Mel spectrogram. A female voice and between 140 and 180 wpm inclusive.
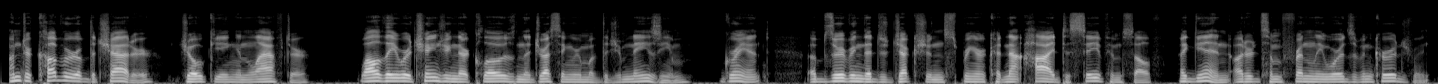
No: male; average, 165 wpm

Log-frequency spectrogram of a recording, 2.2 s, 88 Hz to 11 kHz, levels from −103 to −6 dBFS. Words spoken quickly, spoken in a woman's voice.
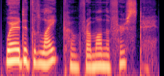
Yes: fast, 275 wpm; female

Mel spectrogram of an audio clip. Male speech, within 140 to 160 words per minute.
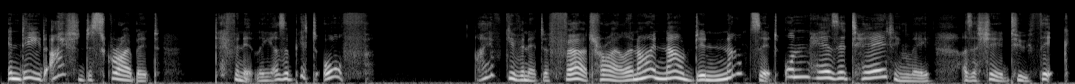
No: female; average, 155 wpm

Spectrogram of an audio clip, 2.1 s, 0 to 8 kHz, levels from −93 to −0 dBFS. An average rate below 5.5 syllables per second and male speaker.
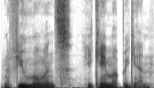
Yes: 5.2 syllables/s; male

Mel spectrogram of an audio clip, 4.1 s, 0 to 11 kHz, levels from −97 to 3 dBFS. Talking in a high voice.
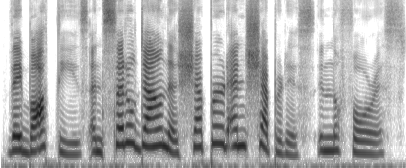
Yes: very high, 255 Hz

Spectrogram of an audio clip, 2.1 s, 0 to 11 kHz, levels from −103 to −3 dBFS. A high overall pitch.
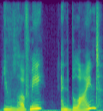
Yes: high, 225 Hz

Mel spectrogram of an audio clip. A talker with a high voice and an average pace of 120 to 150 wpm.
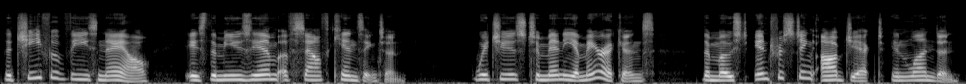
Yes: high, 205 Hz; slow, 135 wpm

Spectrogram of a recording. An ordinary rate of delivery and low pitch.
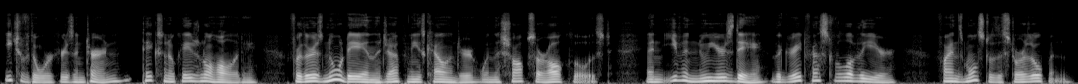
No: fast, 235 wpm; low, 130 Hz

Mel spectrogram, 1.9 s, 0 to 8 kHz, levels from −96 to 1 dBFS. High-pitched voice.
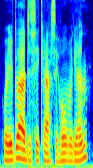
No: medium, 150 Hz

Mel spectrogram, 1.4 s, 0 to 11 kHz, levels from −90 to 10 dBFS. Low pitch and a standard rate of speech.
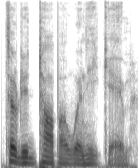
No: very low, 95 Hz; fast, 260 wpm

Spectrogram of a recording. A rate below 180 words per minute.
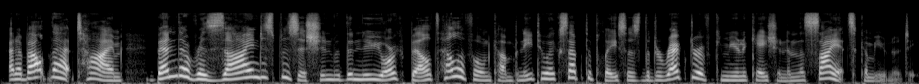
No: average, 185 wpm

